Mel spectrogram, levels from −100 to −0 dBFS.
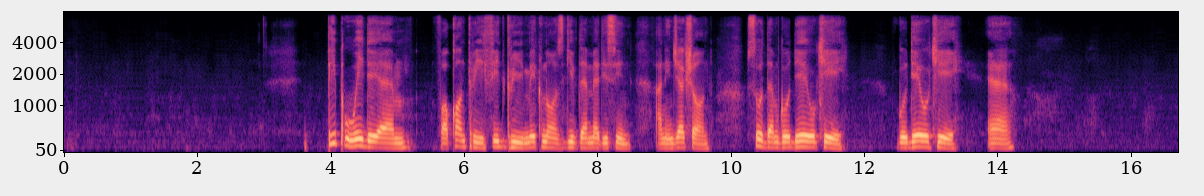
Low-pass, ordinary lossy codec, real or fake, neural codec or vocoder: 7.2 kHz; none; fake; codec, 16 kHz, 2 kbps, X-Codec, WavLM features, trained on Multilingual LibriSpeech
